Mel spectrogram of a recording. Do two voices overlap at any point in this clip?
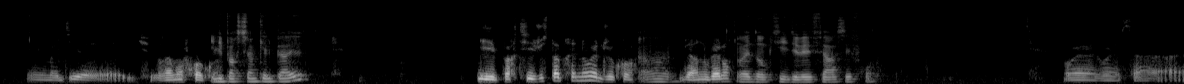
No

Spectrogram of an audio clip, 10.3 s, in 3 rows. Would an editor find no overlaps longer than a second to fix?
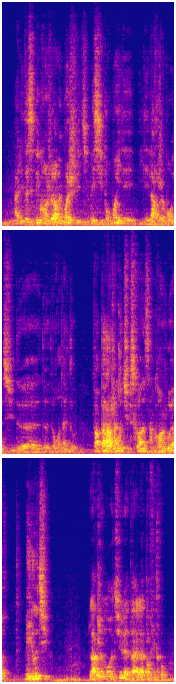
Yes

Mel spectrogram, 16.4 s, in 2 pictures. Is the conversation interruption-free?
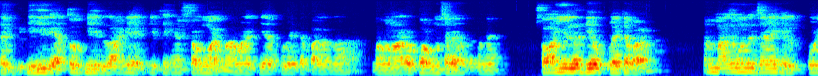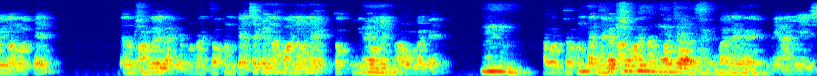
No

